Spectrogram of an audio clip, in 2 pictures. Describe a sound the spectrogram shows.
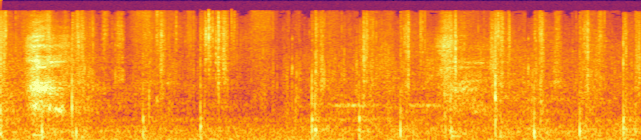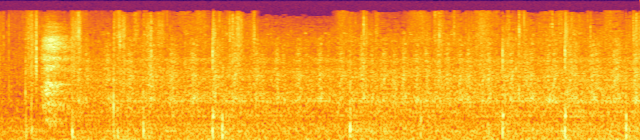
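Footsteps tread steadily on a hard floor in an echoing space.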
